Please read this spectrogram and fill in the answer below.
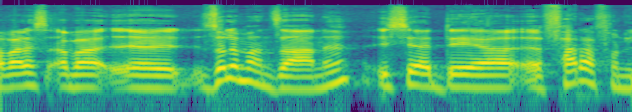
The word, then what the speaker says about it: Sané: Laut äh, Peter Neururer musste er aber Sahne ausgesprochen werden, genau, weil er Leroy sich selber, Sahne.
